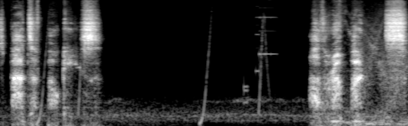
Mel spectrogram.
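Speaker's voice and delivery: hushed whisper. Speaker commenting while looking around, whispering. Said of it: "I don't know why I'm whispering".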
